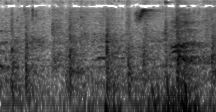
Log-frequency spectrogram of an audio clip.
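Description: Footsteps of sneakers on hard tiled steps, a few light taps over a low rumble of walking and handling.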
